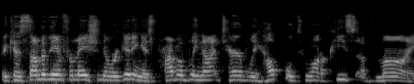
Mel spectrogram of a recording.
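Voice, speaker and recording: A man's high-pitched voice on a very clean recording with a silent background. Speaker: physician. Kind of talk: lecture. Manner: mumbling.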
